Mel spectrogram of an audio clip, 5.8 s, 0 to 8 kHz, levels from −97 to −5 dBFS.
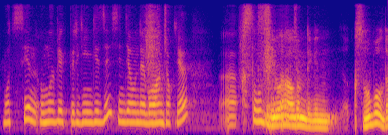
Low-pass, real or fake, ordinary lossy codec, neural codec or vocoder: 7.2 kHz; fake; none; codec, 16 kHz in and 24 kHz out, 1 kbps, XY-Tokenizer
